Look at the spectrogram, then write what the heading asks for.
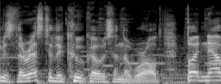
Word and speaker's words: Cuccos: These Cuccos, by the way, that's the proper way to say it, it's Italian.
